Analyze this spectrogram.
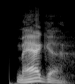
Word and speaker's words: MAGA: grew to historic levels under the republicans the mega republicans the mag have republished you don't want to mispronounce it the mega republicans maga make america great again during those remarks president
